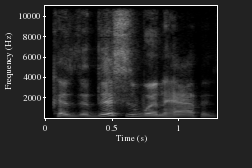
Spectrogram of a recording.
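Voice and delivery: ordinary delivery

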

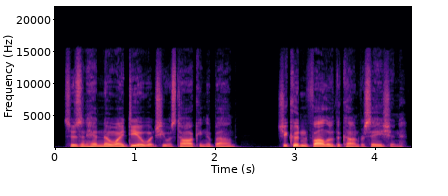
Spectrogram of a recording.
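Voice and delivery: plain reading voice

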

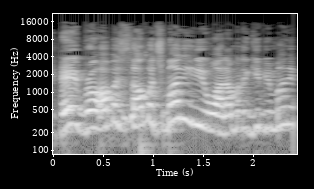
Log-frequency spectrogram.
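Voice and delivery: high, loud, relieved rush; bubbling with relief and laughter; offering money to the finder, excited and high; eager. Retold or imitated.

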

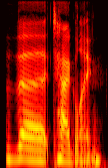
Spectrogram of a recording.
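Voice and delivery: normal talking voice

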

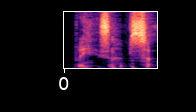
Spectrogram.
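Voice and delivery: whispered through nervous laughter; breathy embarrassed laugh. Real, not acted. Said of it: "I'm so uncomfortable right now".

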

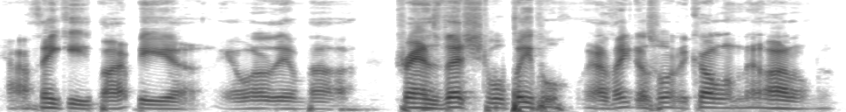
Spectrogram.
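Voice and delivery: hammed-up dim-witted Southern accent; mock stupid Southerner. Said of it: "I'm mocking a stupid Southerner".

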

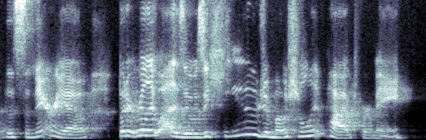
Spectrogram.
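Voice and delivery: ordinary talk, nothing marked

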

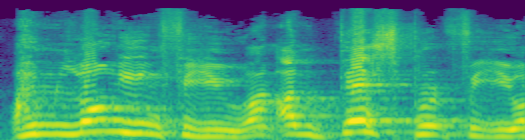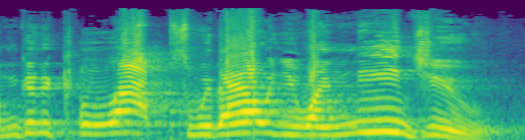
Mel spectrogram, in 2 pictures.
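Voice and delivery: a desperate psalmist crying out; desperate plea. Retold or imitated. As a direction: beg God as if about to collapse. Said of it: "He's like".

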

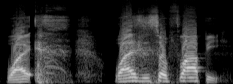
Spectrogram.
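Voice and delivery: loud mock outrage; indignant loud. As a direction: protest loudly in fake offense.

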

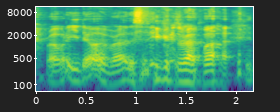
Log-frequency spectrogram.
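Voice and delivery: high, loud alarmed friend; mock-shouted warning over a loud speaker; friend's alarmed voice. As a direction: yell it like a worried buddy over the music. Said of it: "this motherfucker is like".

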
